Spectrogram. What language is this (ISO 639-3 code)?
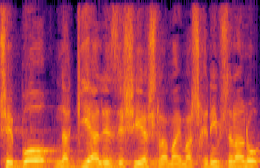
heb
